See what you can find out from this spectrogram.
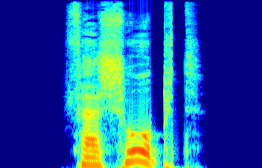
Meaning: second-person plural preterite of verschieben
- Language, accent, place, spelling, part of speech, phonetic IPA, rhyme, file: German, Germany, Berlin, verschobt, verb, [fɛɐ̯ˈʃoːpt], -oːpt, De-verschobt.ogg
